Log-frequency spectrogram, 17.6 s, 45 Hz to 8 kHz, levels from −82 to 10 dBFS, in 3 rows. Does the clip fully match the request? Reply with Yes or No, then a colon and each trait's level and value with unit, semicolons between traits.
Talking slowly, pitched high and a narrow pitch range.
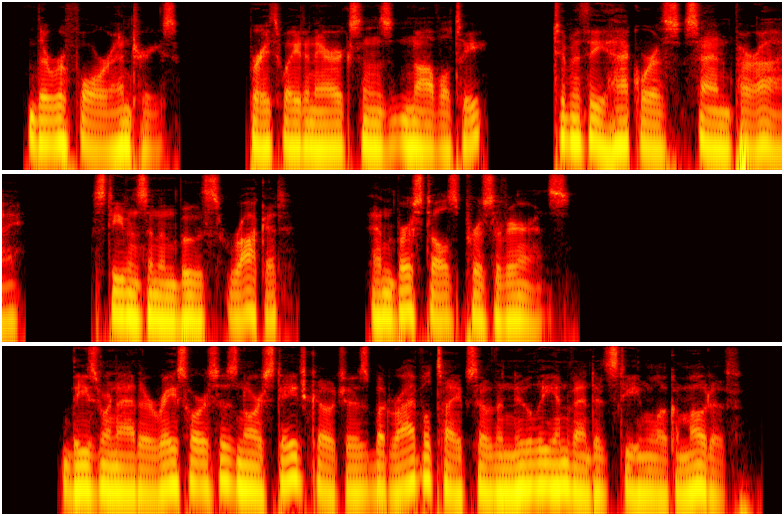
No: slow, 115 wpm; very low, 95 Hz; narrow, 2.2 semitones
